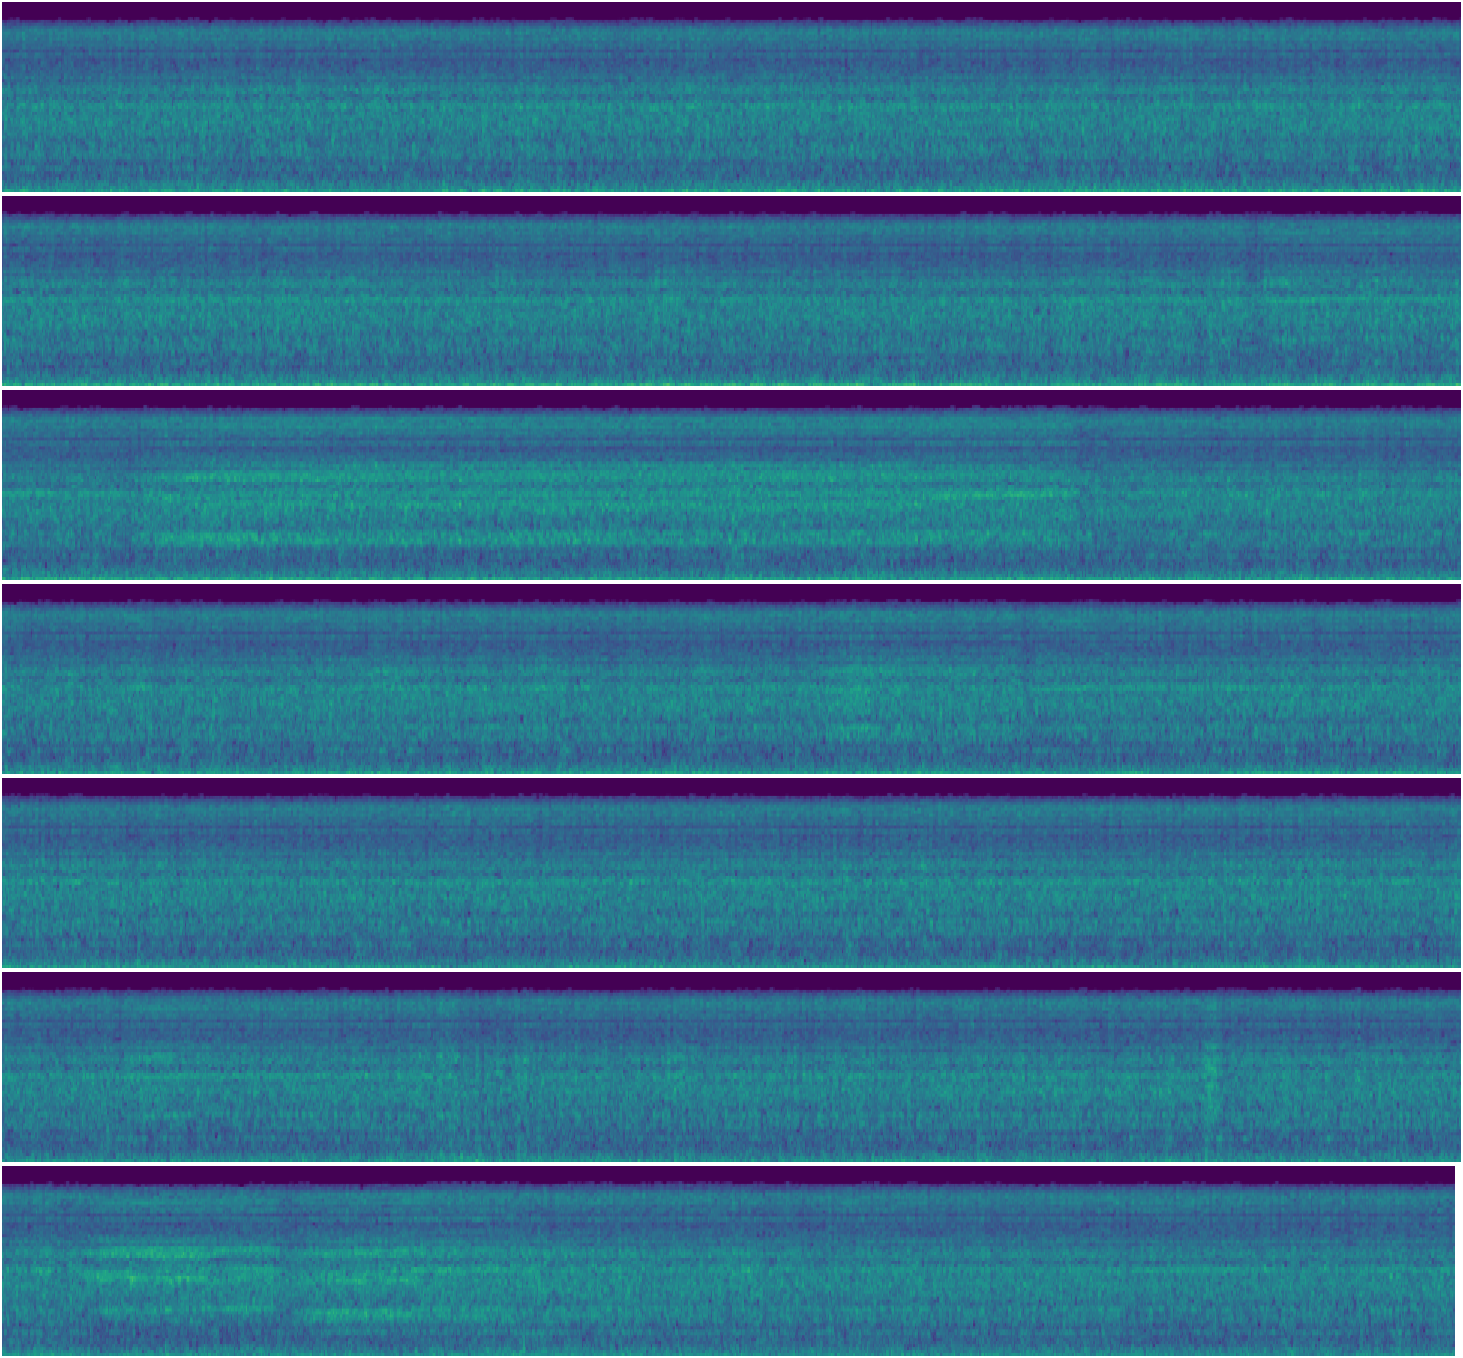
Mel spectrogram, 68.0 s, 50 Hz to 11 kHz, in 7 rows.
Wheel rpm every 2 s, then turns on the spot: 230, 230, 230, 230, 240, 230, 230, 230, 230, 230, 220, 210, 210, 230, 230, 230, 230, 230, 230, 230, 230, 230, 230, 230, 230, 230, 230, 230, 230, 220, 220, 230, 230, 230.
none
